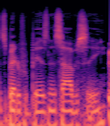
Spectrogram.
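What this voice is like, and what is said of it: Put-on southern accent with twang. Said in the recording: “You don't sound like the other guys. ... I have a little bit of a southern. ... a little twang ... I tried to get rid of this accent.”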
